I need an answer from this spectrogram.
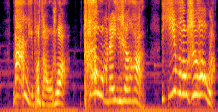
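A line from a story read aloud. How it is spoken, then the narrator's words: Roaring. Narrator (Chinese): 熊万义……吼道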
